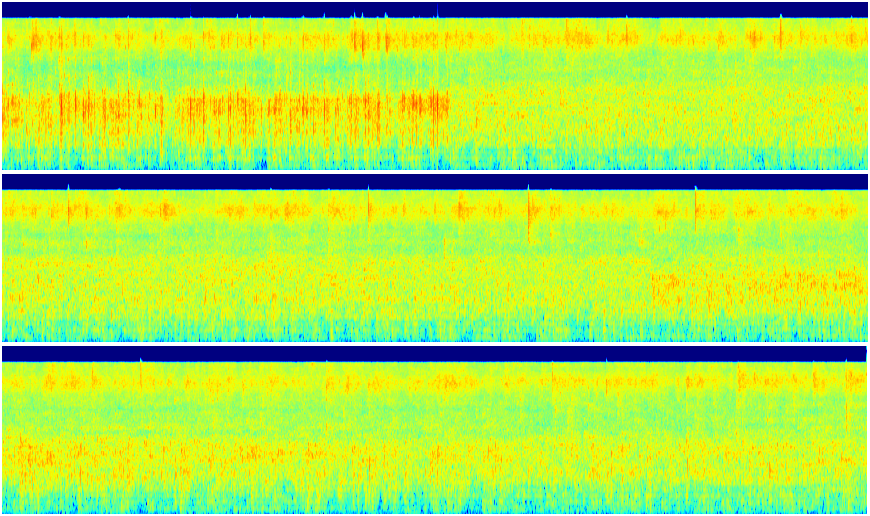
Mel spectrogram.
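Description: Heavy rain falling steadily, with runoff water rushing along the roadside gutter that is loudest for about the first four seconds. It then drops suddenly, leaving an even hiss of rain.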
